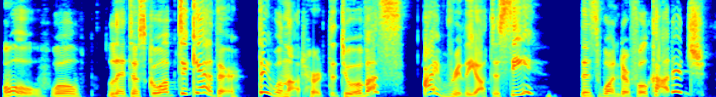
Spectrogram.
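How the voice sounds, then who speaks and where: A woman voicing an eager old peasant man from a fairy tale, speaking slowly in a lowered voice. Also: huge pitch swings, dry recording, studio quality.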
